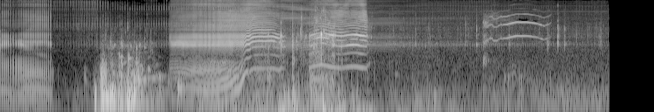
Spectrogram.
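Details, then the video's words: Dolphin giving a victory squeal as it takes a fish after closing in with a terminal buzz: a loud broadband burst, then wavering, harmonic-rich squeals sweeping up and down, and a brief higher whistle near the end. "Dolphins squeal with delight"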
